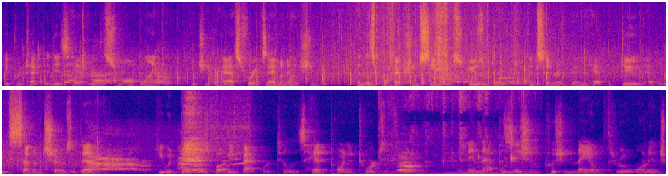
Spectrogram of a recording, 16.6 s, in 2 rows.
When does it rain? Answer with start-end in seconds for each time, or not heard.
0.0-9.5.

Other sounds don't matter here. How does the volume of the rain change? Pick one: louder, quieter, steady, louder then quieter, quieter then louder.
louder then quieter.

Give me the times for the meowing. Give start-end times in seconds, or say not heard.
10.6-11.4.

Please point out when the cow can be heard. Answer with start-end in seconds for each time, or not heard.
not heard.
